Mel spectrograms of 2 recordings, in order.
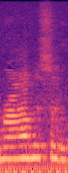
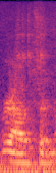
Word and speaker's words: Robeson: full-service offices located in Robeson, Hoke, and Cumberland counties. Was Robeson pronounced correctly, or is it Robeson? Oh, you pronounced it correctly. I got it, Robeson.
